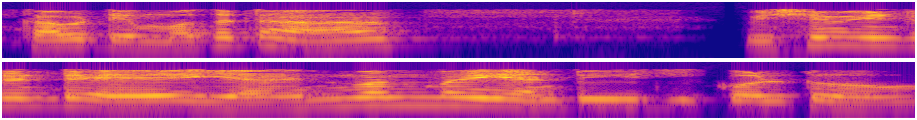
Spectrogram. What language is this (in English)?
Telugu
